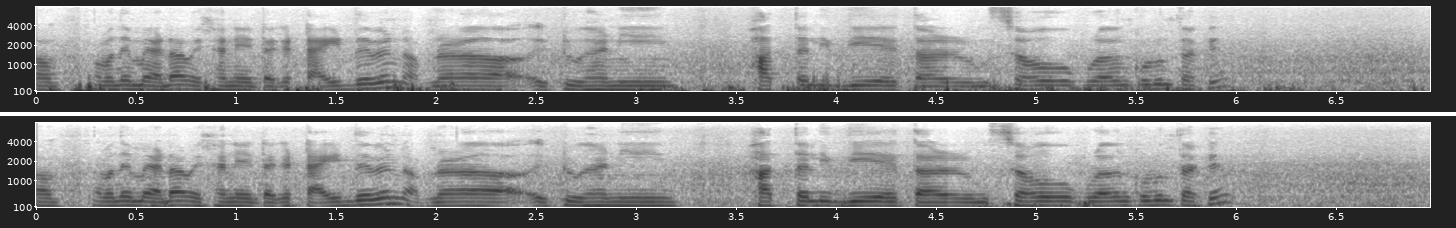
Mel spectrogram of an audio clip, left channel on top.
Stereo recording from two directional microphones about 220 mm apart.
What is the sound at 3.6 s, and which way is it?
Speech, 5° right (ahead or behind).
